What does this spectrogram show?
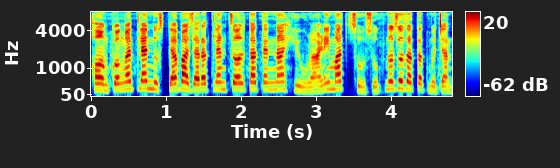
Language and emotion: Goan Konkani, disgusted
